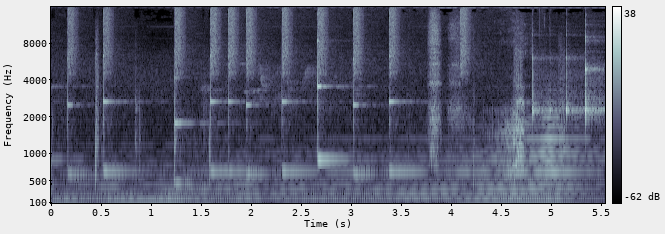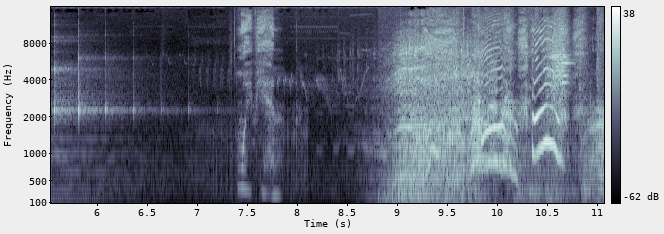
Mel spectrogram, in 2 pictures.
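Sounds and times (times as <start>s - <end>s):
background music: 0.0s - 7.7s, 8.5s - 11.0s
dog-like growling and yelping effect: 8.8s - 10.2s.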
